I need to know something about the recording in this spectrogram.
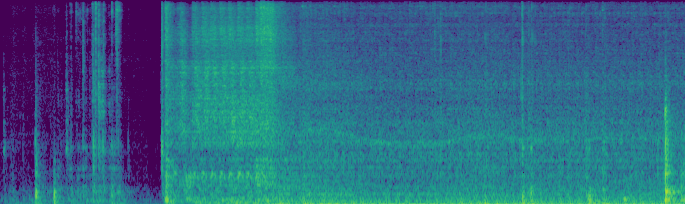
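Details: Air-cooled VW Bus engine starts and idles low with a hollow, rhythmic knock about three or four times a second. Piston slap.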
